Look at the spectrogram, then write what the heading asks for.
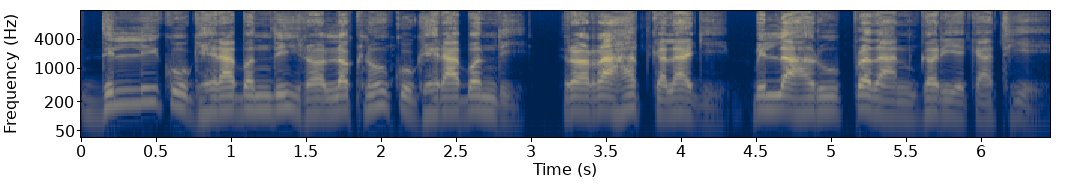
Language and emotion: Nepali, neutral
